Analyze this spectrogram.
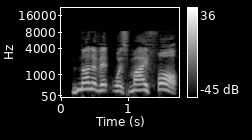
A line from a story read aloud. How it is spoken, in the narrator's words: she screamed at the woman with the broken arm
